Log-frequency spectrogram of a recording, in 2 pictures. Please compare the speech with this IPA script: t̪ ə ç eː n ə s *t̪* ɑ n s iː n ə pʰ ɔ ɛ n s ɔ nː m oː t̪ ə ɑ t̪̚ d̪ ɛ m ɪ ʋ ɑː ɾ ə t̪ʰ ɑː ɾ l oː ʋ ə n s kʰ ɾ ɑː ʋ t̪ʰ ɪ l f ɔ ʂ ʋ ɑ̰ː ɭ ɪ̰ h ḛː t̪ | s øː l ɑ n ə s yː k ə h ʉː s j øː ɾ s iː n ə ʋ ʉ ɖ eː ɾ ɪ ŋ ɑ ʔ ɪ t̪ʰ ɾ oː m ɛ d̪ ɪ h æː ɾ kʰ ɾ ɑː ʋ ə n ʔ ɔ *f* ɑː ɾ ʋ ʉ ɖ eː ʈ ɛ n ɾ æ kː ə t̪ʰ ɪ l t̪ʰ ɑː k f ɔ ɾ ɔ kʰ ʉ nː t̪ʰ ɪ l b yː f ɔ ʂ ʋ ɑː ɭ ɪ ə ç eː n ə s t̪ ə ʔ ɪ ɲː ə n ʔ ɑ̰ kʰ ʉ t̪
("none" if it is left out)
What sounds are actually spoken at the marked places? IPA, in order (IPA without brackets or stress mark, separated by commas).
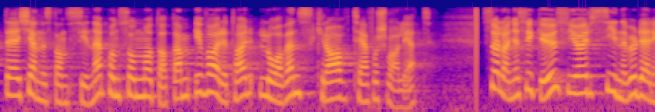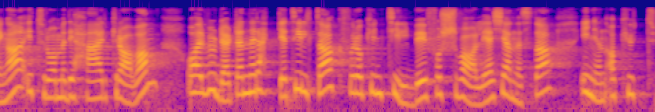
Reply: t̪, h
